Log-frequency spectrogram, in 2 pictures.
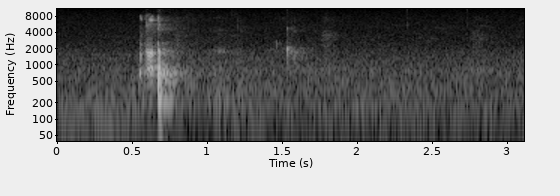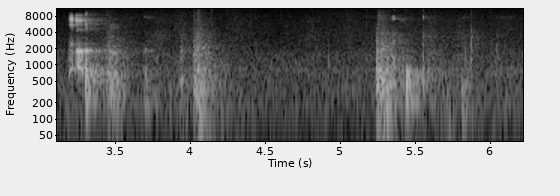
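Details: Big hiccups after dinner: three sharp, abrupt catching sounds a few seconds apart in a quiet room; hiccups.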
